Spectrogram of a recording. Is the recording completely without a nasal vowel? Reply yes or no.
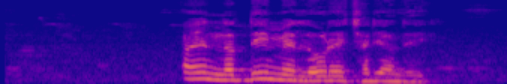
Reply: no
